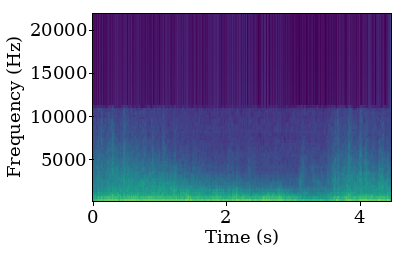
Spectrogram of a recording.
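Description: Loud, steady, rumbling noise with no distinct events.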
